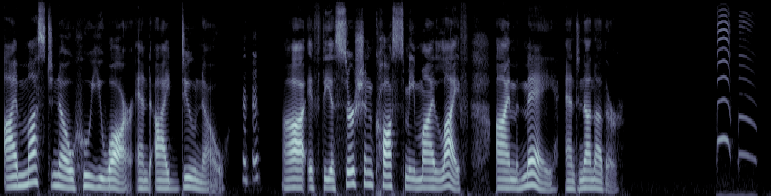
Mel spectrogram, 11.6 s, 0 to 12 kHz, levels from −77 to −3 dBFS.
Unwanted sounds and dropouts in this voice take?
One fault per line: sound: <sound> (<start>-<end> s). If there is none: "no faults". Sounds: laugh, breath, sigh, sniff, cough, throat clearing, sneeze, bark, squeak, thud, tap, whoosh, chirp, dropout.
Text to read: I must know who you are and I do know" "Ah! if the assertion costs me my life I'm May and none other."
sound: laugh (3.6-3.9 s)
sound: squeak (10.7-11.4 s)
